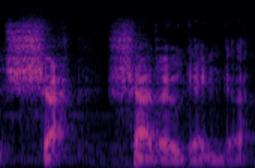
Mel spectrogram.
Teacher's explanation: the s and the C together is pronounced like a sh in modern English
